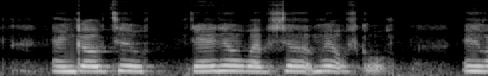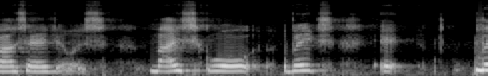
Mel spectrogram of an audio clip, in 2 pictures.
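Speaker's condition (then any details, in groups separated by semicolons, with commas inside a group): Cerebral palsy; speech affected a little, swallowing difficulty predicted at birth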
